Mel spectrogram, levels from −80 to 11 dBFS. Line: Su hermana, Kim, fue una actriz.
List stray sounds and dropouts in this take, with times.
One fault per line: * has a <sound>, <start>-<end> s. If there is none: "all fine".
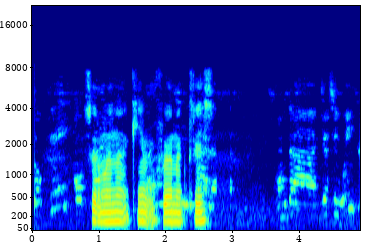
all fine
